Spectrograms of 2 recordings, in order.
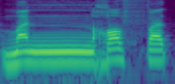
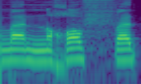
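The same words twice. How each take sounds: First: The n is nasalized and held long. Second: The n is clear and short. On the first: The speaker calls it wrong. "Tidak kita baca man khaffat" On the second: The speaker calls it right. "Bacaannya adalah"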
